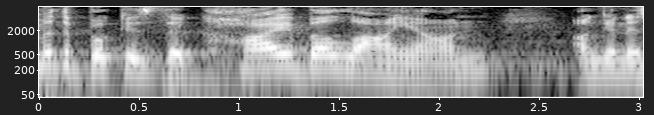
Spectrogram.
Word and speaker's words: Kybalion: go the name of the book is the kaiba lion i'm going to spell that for you it's k-y-b-a-l-i-o-n the kaiba lion and one word and it is a study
